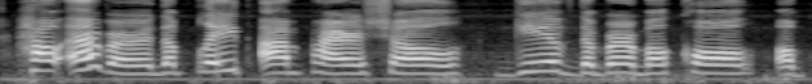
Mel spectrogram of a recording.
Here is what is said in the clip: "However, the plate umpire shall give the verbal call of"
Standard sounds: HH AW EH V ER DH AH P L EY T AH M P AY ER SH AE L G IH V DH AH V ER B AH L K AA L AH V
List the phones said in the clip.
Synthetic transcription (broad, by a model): HH AW EH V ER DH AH P L EY T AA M P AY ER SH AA L G IH V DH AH B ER B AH L K AA L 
